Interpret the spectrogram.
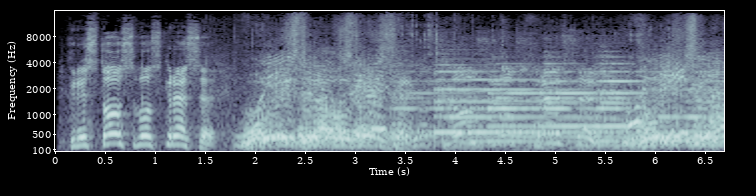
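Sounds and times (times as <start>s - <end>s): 
speech: 0.2s - 4.2s
voices talking or chanting: 1.5s - 6.6s
Orthodox church bells ringing at midnight: 2.5s - 6.6s.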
